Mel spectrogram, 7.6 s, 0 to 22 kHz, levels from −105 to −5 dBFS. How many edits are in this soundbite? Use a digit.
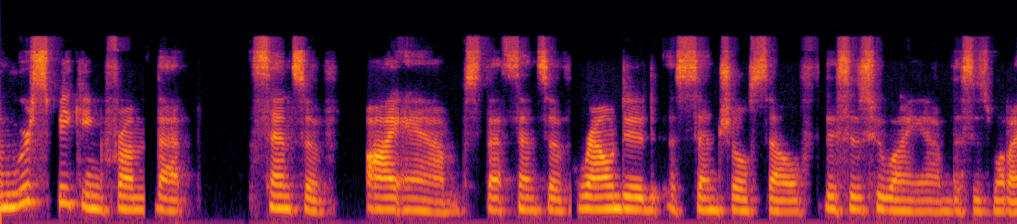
2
